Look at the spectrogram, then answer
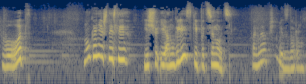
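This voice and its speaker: An actress playing a patient, playful mother in her forties with a Russian accent, gently explaining things to her child in a TV sitcom. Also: fairly high pitch, sing-song, normal speed, soft background music. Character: bilingual mother, patient, fond of teaching. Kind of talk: television sitcom acting.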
